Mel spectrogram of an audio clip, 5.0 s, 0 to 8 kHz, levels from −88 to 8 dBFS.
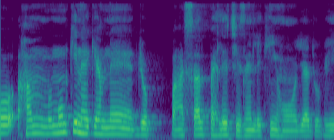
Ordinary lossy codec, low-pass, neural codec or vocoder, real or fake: MP3, 64 kbps; 7.2 kHz; none; real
